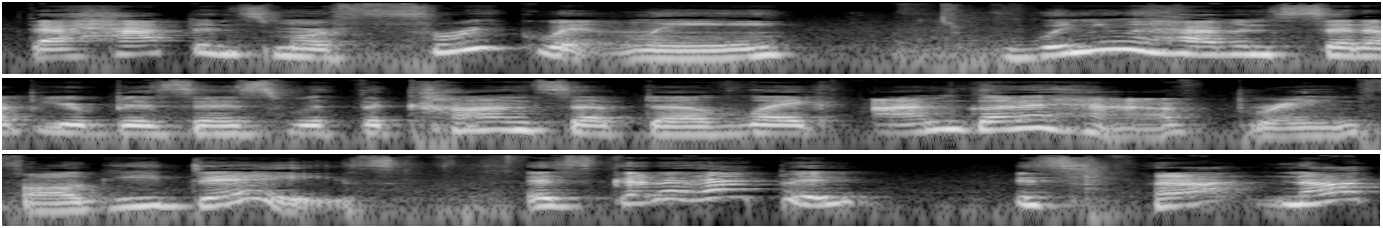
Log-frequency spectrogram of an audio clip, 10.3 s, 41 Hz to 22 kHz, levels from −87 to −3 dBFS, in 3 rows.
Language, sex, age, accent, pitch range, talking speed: English, female, 20-39, American, 175-235 Hz, 160 wpm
